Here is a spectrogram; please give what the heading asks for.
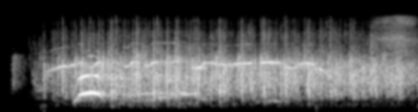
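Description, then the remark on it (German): A live audience breaks into loud, sustained applause with cheering and whistles, the clapping dense and steady for about five seconds, with no one speaking over it. “wir sind heute bei den Austrian Sales Days live auf der Bühne und live bedeutet, wir haben Publikum und ich würde sagen, das Publikum wollen wir jetzt mal hören.”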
